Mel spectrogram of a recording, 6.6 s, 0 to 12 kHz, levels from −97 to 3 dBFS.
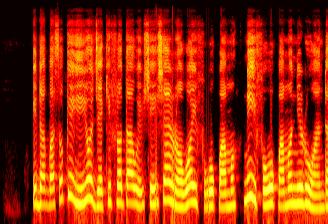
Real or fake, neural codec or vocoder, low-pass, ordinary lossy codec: real; none; 10.8 kHz; Opus, 32 kbps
